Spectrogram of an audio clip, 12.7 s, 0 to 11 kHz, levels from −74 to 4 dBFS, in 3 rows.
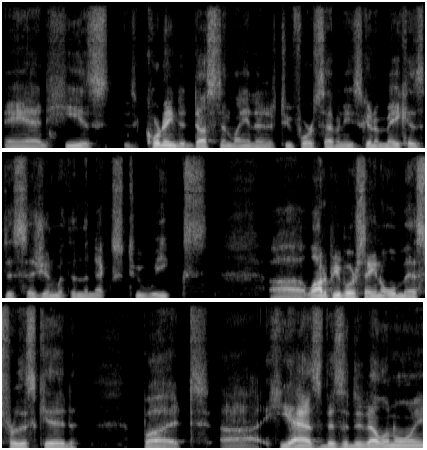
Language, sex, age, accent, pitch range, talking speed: English, male, 30-49, American, 90-115 Hz, 180 wpm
